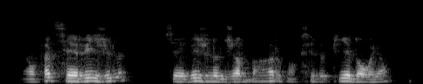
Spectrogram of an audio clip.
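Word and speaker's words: رجل الجبار: Parfois, ils disent Rigel, Rigel, parce que en fait, c'est les Égyptiens qui prononcent le G comme ga. Mais en fait, c'est Rijl al-Jabbar, donc c'est le pied d'Orient.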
